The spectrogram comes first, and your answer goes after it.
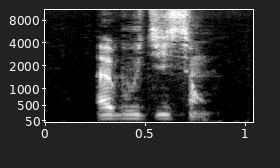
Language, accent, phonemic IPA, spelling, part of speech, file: French, France, /a.bu.ti.sɑ̃/, aboutissant, verb / noun, LL-Q150 (fra)-aboutissant.wav
- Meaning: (verb) present participle of aboutir; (noun) outcome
